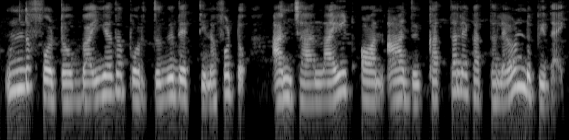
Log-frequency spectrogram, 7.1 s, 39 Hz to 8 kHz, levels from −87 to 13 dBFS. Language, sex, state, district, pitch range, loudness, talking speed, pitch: Tulu, female, Karnataka, Dakshina Kannada, 175-230 Hz, -23 LUFS, 120 wpm, 185 Hz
